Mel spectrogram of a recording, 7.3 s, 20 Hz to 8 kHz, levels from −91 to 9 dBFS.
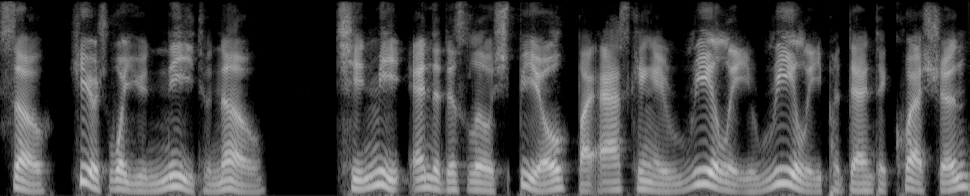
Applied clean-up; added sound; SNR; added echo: none; none; none; none.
